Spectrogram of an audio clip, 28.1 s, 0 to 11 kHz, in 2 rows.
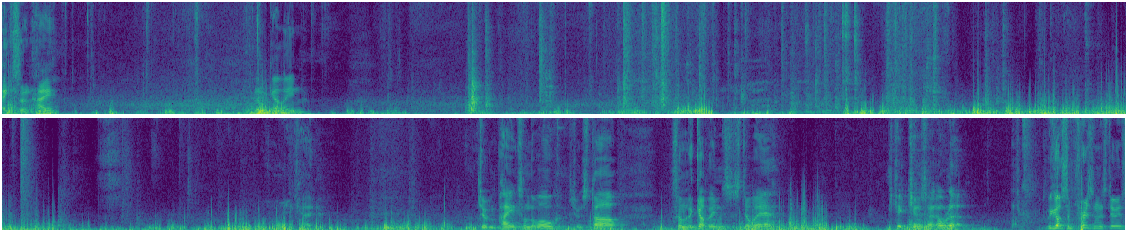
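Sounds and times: footsteps on debris: 0.7s - 3.2s.

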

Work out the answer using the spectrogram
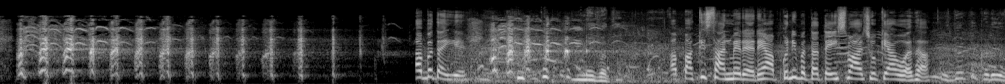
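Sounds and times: woman giggling: 4.7s - 6.2s.

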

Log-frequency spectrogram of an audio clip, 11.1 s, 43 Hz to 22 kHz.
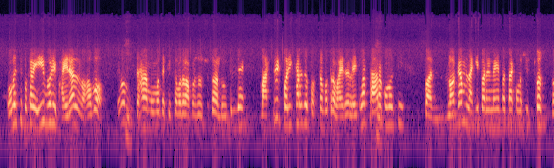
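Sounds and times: man talking over telephone: 0.2s - 11.0s.

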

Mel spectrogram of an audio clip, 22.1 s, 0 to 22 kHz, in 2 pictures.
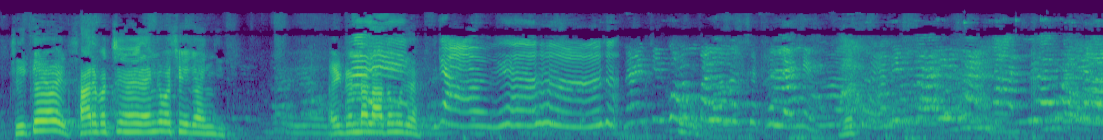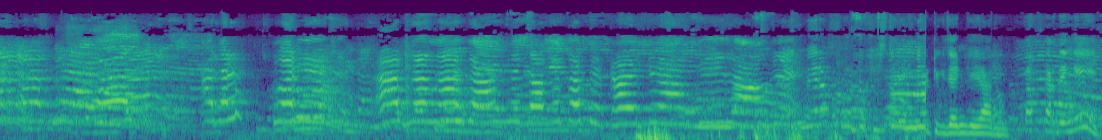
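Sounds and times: children talking and calling out: 1.0s - 22.0s.

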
